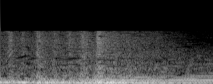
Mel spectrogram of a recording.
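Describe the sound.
A car engine runs with a loud, steady low rumble and a mid-pitched drone as the car pulls away.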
